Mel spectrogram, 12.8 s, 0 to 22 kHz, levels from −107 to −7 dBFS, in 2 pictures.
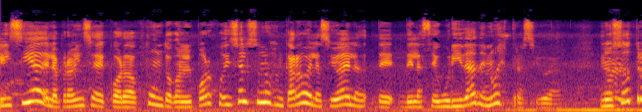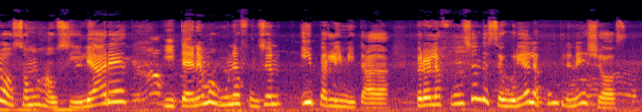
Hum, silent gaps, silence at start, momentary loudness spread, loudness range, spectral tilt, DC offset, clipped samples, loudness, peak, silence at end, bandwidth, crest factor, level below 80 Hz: none; none; 0 s; 8 LU; 3 LU; -3.5 dB/octave; under 0.1%; under 0.1%; -20 LUFS; -2 dBFS; 0.05 s; 11 kHz; 18 dB; -44 dBFS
